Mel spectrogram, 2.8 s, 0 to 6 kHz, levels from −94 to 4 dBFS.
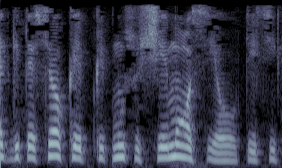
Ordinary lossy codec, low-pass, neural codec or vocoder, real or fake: MP3, 24 kbps; 5.4 kHz; codec, 44.1 kHz, 7.8 kbps, Pupu-Codec; fake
